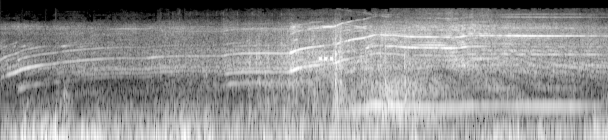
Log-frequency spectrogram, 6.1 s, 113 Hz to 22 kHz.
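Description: Electric brushless motor and propeller of an E-Flite Air Tractor 1.5m model plane throttling up for takeoff: a whine that rises in pitch over the first second or so, climbs again about three seconds in, then holds steady as the plane flies off. Wind rumbles on the microphone throughout.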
